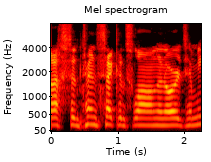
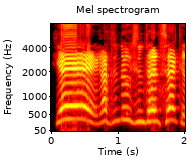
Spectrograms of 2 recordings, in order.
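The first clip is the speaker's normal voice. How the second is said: mocking put-on young kids' voice, higher and louder; 7 semitones higher, 16 dB louder than usual. Mocking how Generation Alpha reacts to short news: mocking imitation of Generation Alpha kids. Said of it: "All the generation Alpha be like".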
